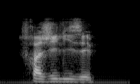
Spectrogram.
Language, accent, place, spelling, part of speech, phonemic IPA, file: French, France, Lyon, fragiliser, verb, /fʁa.ʒi.li.ze/, LL-Q150 (fra)-fragiliser.wav
- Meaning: to weaken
